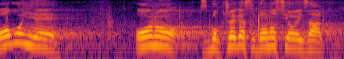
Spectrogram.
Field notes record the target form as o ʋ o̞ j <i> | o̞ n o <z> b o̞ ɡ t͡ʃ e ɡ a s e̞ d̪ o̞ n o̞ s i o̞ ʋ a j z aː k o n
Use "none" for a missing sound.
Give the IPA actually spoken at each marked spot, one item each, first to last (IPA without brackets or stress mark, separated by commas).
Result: e, z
